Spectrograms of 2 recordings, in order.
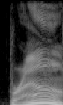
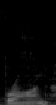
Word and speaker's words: Brown: Brown. That's how you pronounce it. Like the color, not like brawn.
